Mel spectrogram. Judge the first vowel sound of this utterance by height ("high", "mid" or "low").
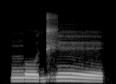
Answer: mid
